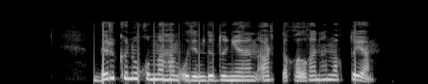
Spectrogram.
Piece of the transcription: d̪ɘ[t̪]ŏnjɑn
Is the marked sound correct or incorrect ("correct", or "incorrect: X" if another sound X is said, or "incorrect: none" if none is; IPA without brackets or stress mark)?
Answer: incorrect: d̪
